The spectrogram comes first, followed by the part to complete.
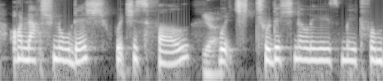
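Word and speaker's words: phở: So you know Vietnamese is tonal, which means one word has 6 meanings, saying it with 6 different tones. Okay. But I think with pho, you have to say it like you're asking me something.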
